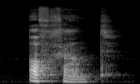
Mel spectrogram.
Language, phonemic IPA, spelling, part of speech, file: Dutch, /ˈɑfxant/, afgaand, verb / adjective, Nl-afgaand.ogg
- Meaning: present participle of afgaan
